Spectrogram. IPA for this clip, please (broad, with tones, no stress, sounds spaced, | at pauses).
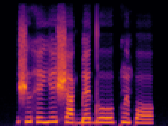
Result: ʃ ɨ˧ h e˧ j e˦ ʃ a˧ ɡ͡b ɛ˧ d oː˧ kʷ ɛ̃˧ p ɔ˨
